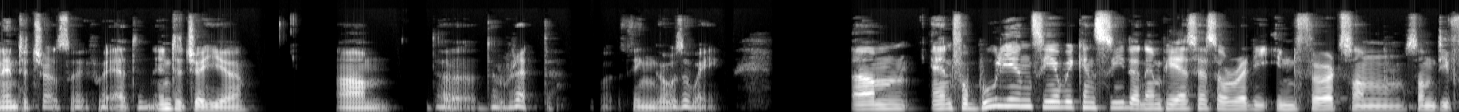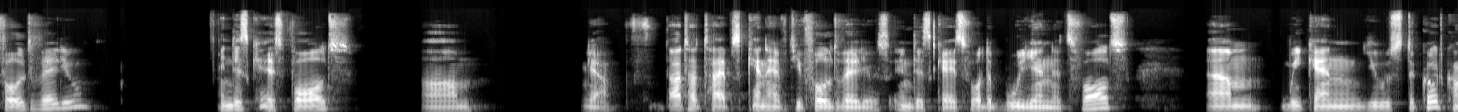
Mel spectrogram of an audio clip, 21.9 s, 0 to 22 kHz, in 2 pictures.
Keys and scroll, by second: 0.3 Up, 0.5 Down, 8.7 super+space.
